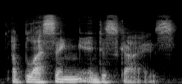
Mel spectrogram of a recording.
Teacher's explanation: There's a slight pause after blessing and make disguise sound smooth. Dis in disguise is short, and guise in disguise is a bit longer.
